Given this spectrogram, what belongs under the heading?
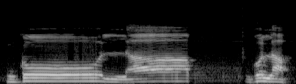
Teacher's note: প অ টান হচ্ছে না প শেষে অ টান আসতেছে না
